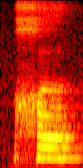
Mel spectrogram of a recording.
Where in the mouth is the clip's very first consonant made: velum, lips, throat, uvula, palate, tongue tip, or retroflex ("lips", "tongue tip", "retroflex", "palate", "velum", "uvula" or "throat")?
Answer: uvula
